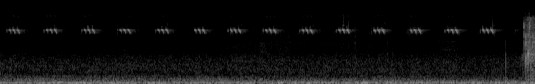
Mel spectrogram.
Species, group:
Gryllus pennsylvanicus, Orthoptera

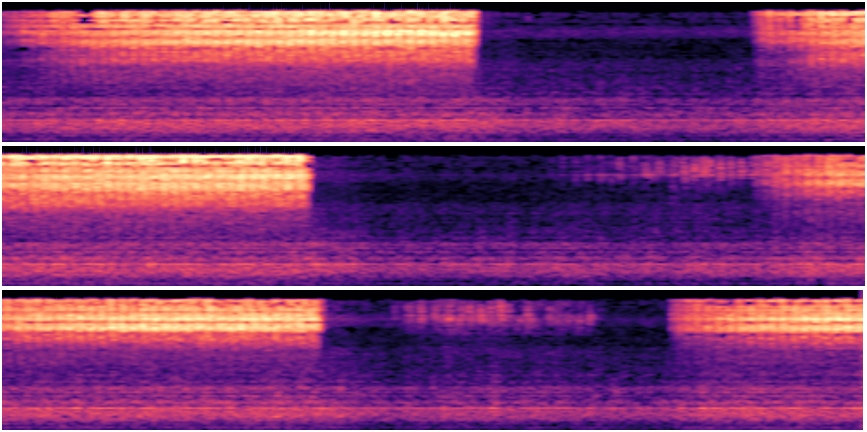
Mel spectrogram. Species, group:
Chorthippus biguttulus, Orthoptera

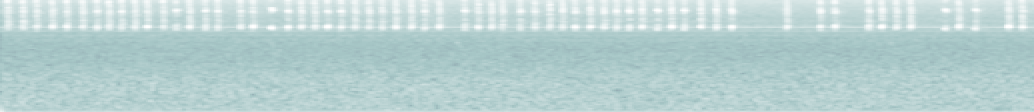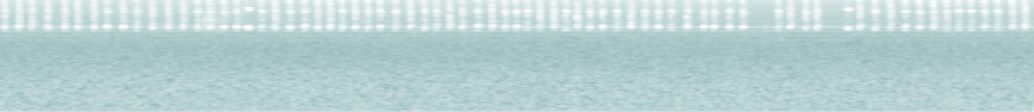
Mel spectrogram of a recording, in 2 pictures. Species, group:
Decticus albifrons, Orthoptera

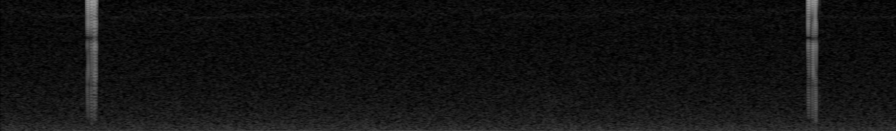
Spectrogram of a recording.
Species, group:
Phaneroptera nana, Orthoptera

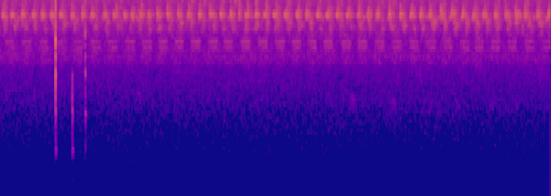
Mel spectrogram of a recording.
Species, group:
Decticus albifrons, Orthoptera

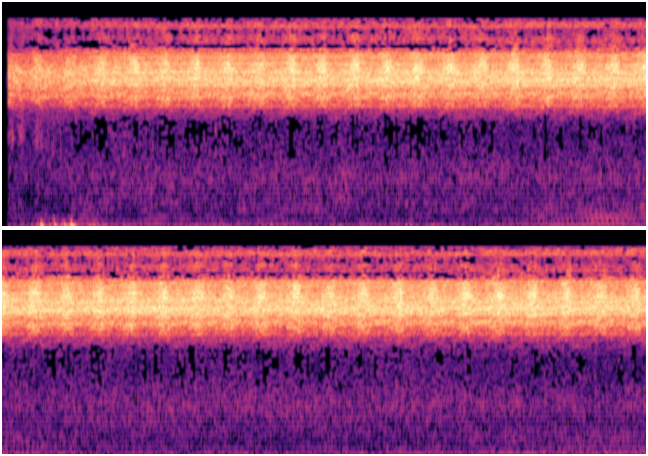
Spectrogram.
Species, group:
Megatibicen dealbatus, Cicadidae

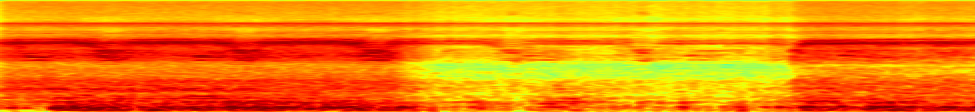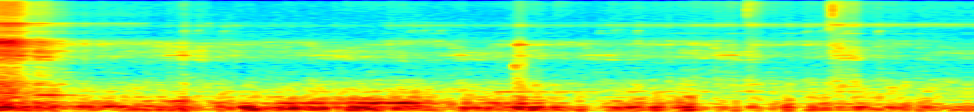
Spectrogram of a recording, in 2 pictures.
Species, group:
Neotibicen pruinosus, Cicadidae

